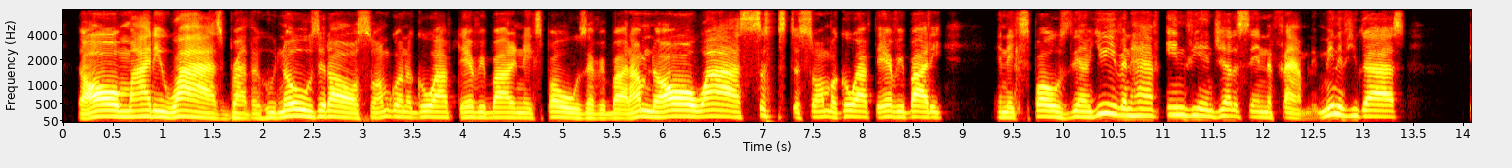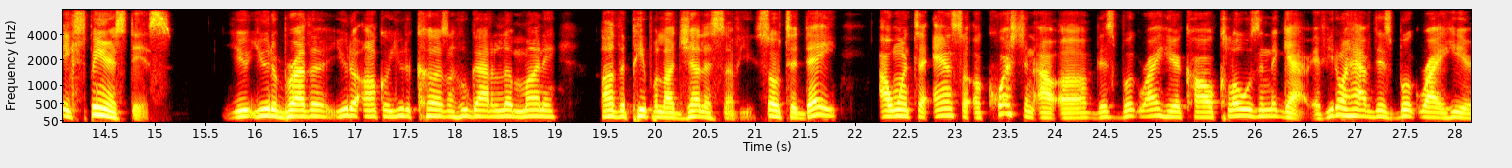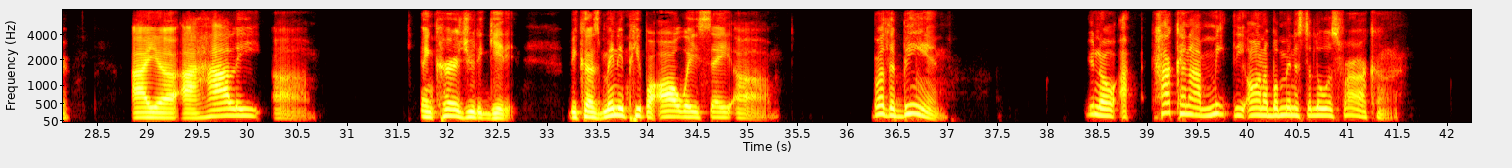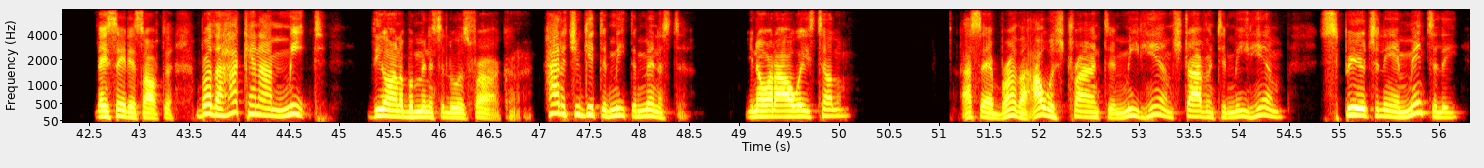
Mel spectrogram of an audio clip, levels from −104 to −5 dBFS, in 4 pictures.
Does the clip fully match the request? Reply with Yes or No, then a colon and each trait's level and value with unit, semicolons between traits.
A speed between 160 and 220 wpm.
Yes: average, 180 wpm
